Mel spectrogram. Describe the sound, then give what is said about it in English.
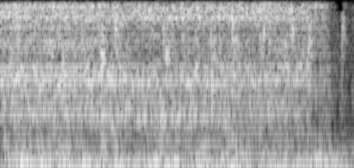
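Water runs steadily in a bathroom toilet, a continuous rushing hiss that holds at an even level and fades slightly near the end. “put it over towards the toilet and run water in the toilet as well. And just put that back up. And the water works”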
